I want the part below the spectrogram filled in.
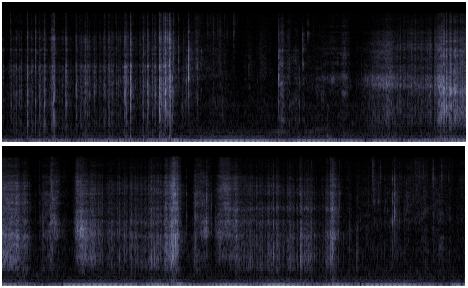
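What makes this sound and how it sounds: A green-handled blade scrapes crunchy shavings off a solid, dry green soap bar held in the hand. Repeated dry, bright scraping and tearing strokes come in bursts of varying length over a steady low hum.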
